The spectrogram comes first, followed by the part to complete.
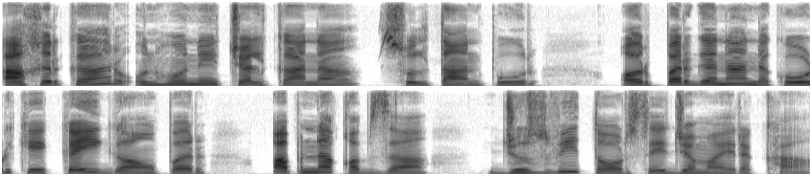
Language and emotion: Urdu, neutral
